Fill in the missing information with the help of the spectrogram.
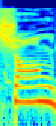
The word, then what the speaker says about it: Shang-Chi: We're still a couple weeks away from the release of Marvel's Shang-Chi. Am I saying that right? – It is Shang-Chi.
